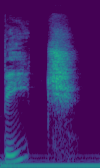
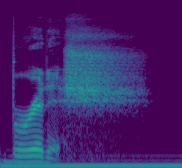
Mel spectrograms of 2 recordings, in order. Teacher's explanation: See how with the ch sound we kind of stop, whereas with British we can stretch that sound longer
